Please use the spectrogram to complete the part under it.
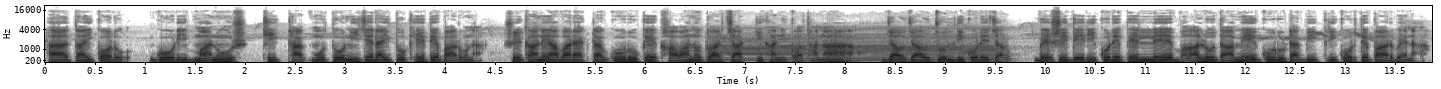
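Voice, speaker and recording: A man's voice: on the low side, a little fast, slight background noise, natural voice. A man voicing an inquisitive, patronizing village headman in a moral-story cartoon.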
